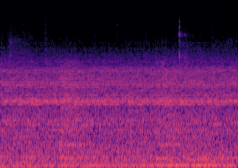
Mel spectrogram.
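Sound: train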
